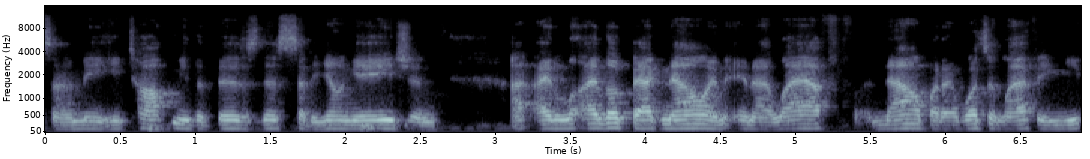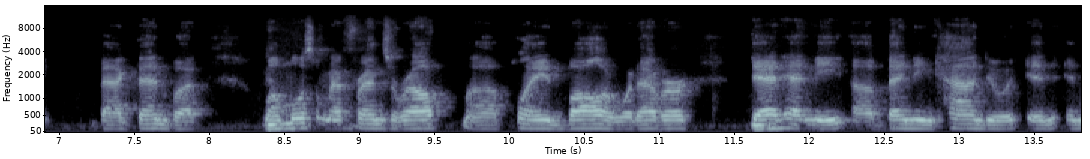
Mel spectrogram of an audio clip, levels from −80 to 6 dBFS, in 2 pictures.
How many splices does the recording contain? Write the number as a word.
zero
